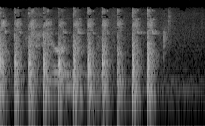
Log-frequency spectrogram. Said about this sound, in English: Hello. I'm knocking on the door of the candle place. You don't hear. No one says anything.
